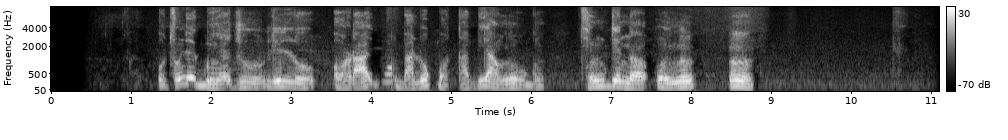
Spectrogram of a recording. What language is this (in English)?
Yoruba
